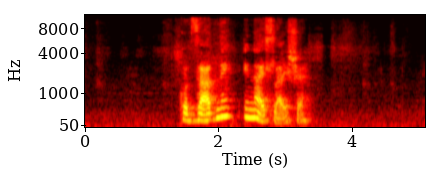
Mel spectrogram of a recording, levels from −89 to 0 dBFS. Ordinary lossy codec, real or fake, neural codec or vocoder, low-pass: AAC, 32 kbps; real; none; 10.8 kHz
